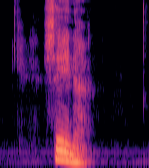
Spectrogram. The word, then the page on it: sena: Calabrese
